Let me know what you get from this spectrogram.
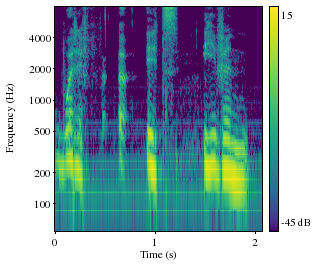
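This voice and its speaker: An actress playing a tactful but frank wife in a live radio play, with halting, amused delivery. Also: female voice, on the high side, mellow, slightly rough, no room sound. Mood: hesitant.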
